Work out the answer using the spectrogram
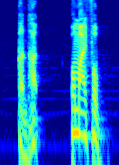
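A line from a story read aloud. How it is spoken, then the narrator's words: Shout. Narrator (Vietnamese): Hoàng Kính vung kiếm mở quát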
